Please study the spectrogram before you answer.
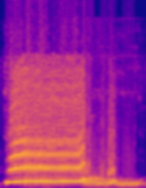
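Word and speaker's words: قالوا: Jadi qalu, nah bacanya tuh gitu, ya. Segitu pun cukup. Jadi kenapa dipanjangkan? Lihat tulisannya. Setiap ada alif, angka 1 tidak pakai baris, maka alif kan. Nah, segitu pun cukup, ya. Qalu. Tuh. Kenapa lu dipanjangkan? Sebab ada waw mati sebelum baris domah kan?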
